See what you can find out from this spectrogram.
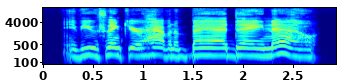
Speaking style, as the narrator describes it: Buddy drawled with a sneer

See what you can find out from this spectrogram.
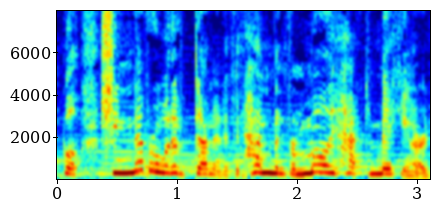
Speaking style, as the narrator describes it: Jessica cried out suddenly, breaking her long silence

